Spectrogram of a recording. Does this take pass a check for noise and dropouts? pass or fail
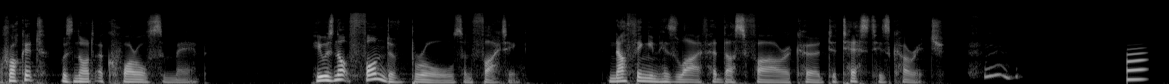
fail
